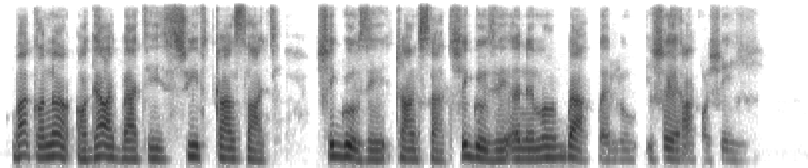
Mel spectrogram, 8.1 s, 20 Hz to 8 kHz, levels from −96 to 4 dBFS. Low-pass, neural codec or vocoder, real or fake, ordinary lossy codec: 7.2 kHz; codec, 24 kHz, 6 kbps, HILCodec; fake; none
